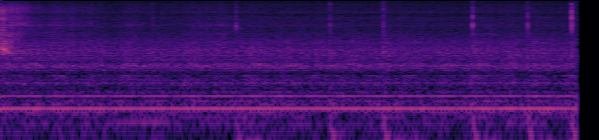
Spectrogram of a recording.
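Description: Steady low machine hum in the room, with a few faint ticks, cutting off suddenly just before the end.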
